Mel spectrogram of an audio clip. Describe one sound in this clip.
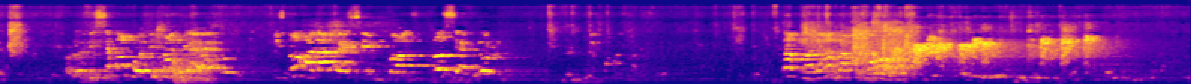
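A woman reads out loudly and clearly nearby.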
